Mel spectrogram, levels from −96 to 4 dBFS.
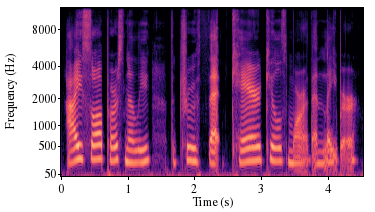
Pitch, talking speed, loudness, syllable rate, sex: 230 Hz, 145 wpm, -20 LUFS, 4.0 syllables/s, female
